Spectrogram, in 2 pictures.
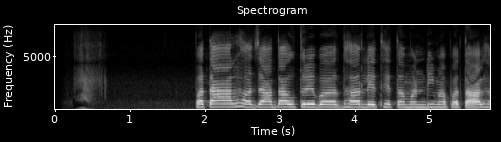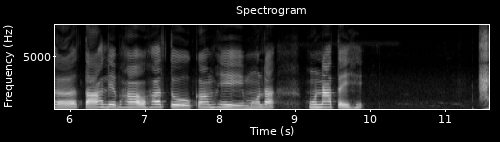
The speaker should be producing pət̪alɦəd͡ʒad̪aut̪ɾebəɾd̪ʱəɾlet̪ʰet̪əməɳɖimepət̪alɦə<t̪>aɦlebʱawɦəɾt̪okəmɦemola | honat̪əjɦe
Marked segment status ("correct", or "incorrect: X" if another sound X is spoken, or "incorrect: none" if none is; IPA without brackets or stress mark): correct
